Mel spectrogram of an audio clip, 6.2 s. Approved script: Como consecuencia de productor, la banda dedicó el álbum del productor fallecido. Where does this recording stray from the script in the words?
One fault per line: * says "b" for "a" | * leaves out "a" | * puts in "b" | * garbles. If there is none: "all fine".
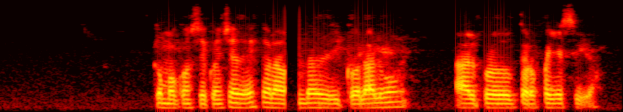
* says "esto" for "productor"
* says "al" for "del"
